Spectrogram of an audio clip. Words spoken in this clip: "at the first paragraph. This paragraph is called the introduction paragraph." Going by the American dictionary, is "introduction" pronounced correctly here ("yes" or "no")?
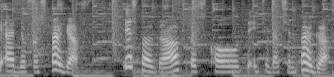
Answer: yes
